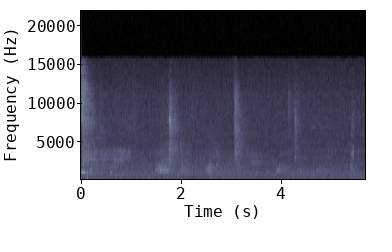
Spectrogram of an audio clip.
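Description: A violin plays softly.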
